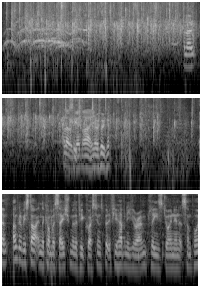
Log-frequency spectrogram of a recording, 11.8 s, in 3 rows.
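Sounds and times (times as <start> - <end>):
audience applause welcoming two guests onto a stage: 0.0 - 7.9
speech: 3.6 - 4.0, 5.2 - 6.3, 7.9 - 11.8.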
